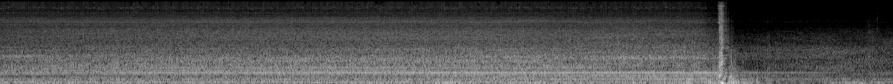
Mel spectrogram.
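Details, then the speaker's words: 2010 Dodge Grand Caravan 3.6 at idle, auction listed motor noise: smooth, even idle with a steady faint whine and no knocks or ticks before it cuts off; engine sounds all right. "Auction also said motor noise. I don't hear anything other than the motor running, which seems all right to me."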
